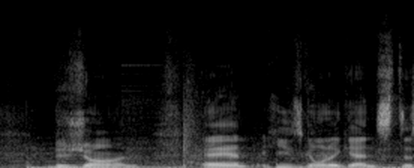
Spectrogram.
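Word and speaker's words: Bijan: Bjon.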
